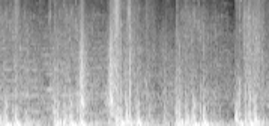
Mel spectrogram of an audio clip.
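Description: Horse hooves gallop in Mount & Blade Warband as a mounted rider retreats from archers. The thudding clip-clop beats are rapid and continuous, with a neigh-like tone underneath and no talk.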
